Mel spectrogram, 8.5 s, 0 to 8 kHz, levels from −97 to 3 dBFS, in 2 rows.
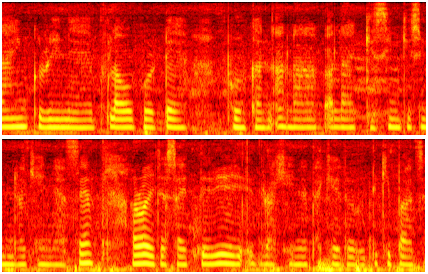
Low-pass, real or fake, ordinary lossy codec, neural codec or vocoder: none; fake; none; codec, 16 kHz, 8 kbps, FreqCodec, larger model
